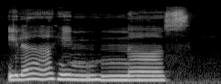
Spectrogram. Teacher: الہ لام پر کھڑا زبر ہے ایک الف کے برابر کھینچیں گے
